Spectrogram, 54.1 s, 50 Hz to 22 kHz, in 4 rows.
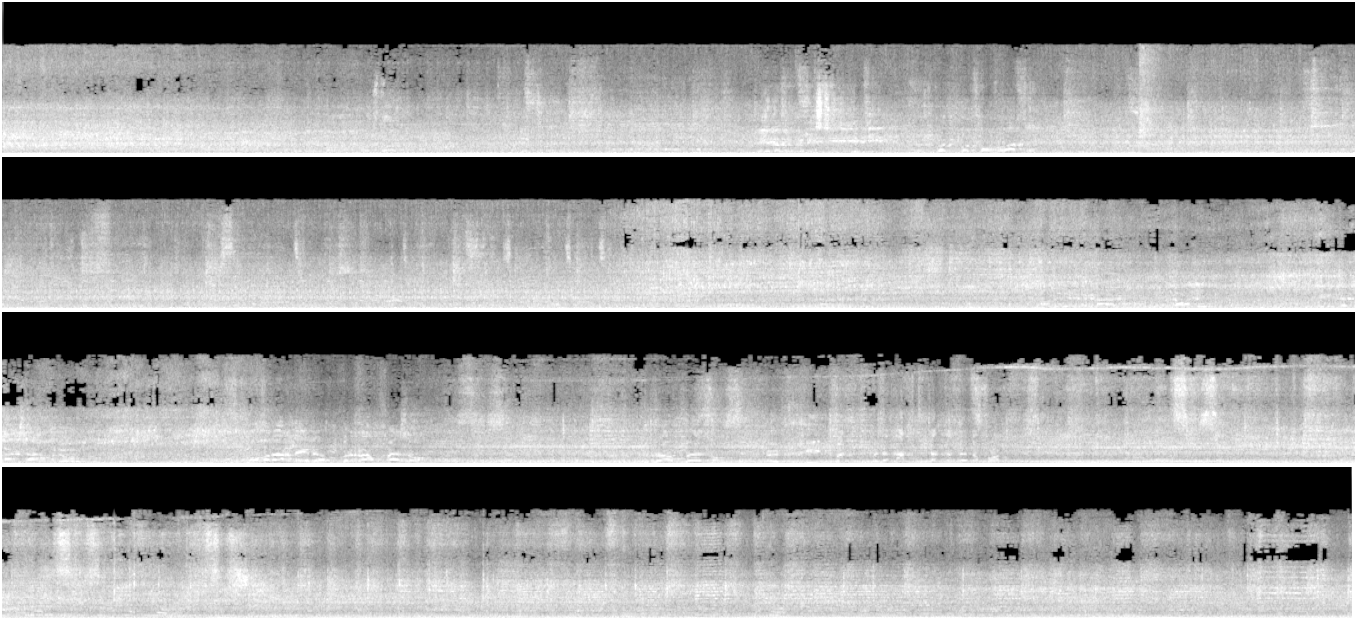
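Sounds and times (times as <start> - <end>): tractor engines droning: 0.0 - 54.0.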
